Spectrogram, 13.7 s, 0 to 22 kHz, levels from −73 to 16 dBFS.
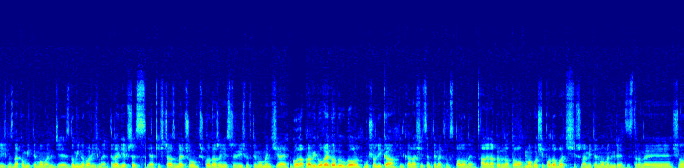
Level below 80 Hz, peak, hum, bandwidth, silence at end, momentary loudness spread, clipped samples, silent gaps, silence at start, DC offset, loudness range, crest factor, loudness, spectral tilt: -52 dBFS; 0 dBFS; none; 16 kHz; 0 s; 11 LU; under 0.1%; none; 0 s; under 0.1%; 5 LU; 18 dB; -19 LUFS; -6.5 dB/octave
